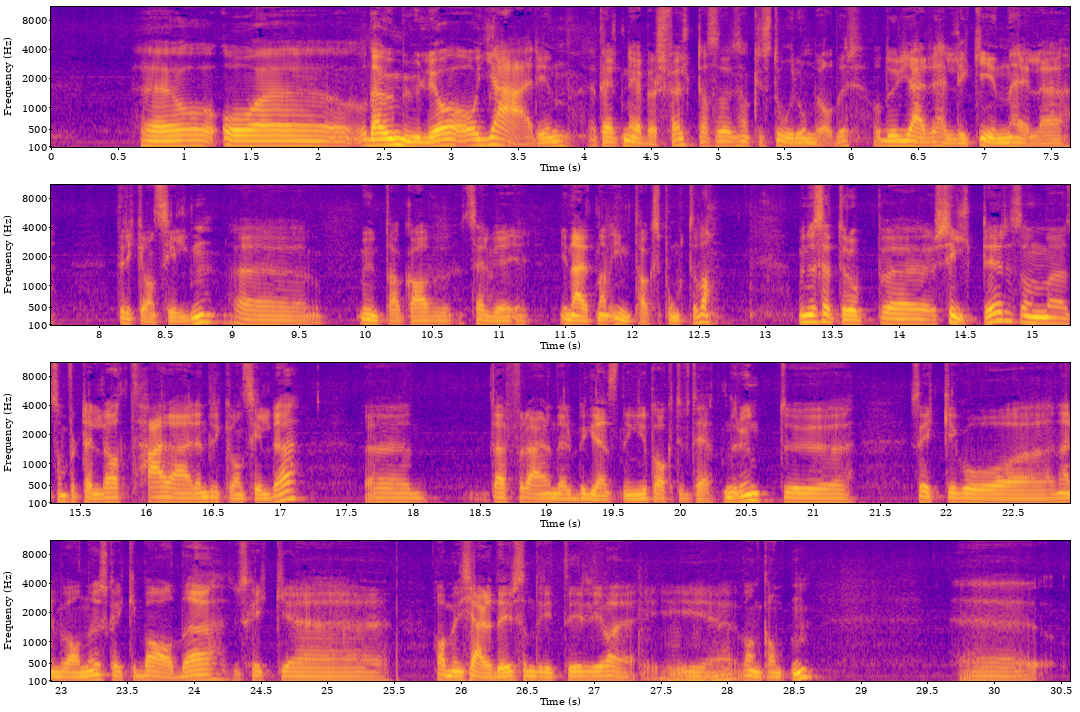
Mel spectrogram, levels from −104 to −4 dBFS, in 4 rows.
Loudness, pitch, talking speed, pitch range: -21 LUFS, 105 Hz, 160 wpm, 100-115 Hz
